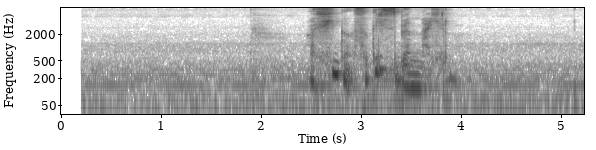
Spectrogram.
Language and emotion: Russian, neutral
